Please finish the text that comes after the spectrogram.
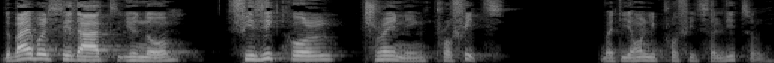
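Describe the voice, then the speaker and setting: A man's voice: on the high side, a little slow. A middle-aged man from Cameroon preaching a sermon, emphatic and conversational, with restarts and asides.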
